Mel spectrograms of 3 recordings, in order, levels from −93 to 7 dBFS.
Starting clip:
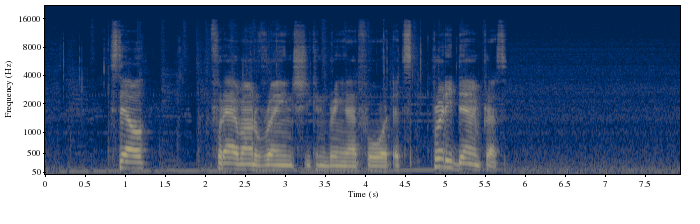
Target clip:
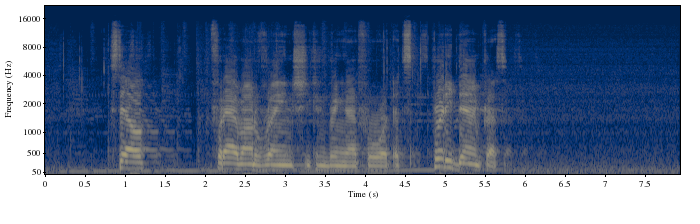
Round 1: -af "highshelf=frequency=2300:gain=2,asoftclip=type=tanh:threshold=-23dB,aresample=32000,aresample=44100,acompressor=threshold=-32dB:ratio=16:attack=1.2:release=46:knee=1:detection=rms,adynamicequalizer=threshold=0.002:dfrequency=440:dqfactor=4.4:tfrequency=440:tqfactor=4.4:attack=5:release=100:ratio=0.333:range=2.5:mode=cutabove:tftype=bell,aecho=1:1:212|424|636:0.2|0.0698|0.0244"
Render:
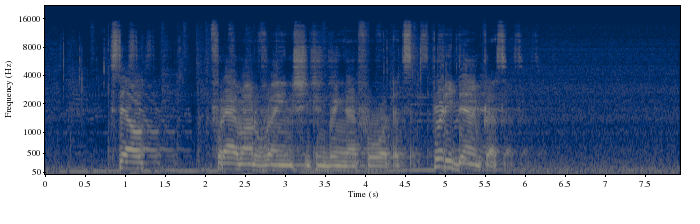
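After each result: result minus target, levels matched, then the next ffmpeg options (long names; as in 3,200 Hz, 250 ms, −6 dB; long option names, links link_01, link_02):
downward compressor: peak gain reduction +7.5 dB; echo-to-direct +7.5 dB
-af "highshelf=frequency=2300:gain=2,asoftclip=type=tanh:threshold=-23dB,aresample=32000,aresample=44100,adynamicequalizer=threshold=0.002:dfrequency=440:dqfactor=4.4:tfrequency=440:tqfactor=4.4:attack=5:release=100:ratio=0.333:range=2.5:mode=cutabove:tftype=bell,aecho=1:1:212|424|636:0.2|0.0698|0.0244"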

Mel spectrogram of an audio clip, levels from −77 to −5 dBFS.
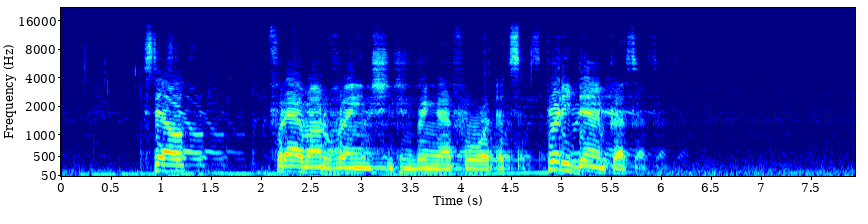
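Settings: echo-to-direct +7.5 dB
-af "highshelf=frequency=2300:gain=2,asoftclip=type=tanh:threshold=-23dB,aresample=32000,aresample=44100,adynamicequalizer=threshold=0.002:dfrequency=440:dqfactor=4.4:tfrequency=440:tqfactor=4.4:attack=5:release=100:ratio=0.333:range=2.5:mode=cutabove:tftype=bell,aecho=1:1:212|424|636:0.0841|0.0294|0.0103"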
